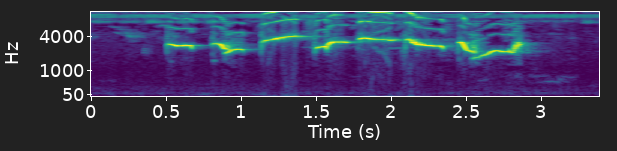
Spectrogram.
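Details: Oriental magpie-robin singing vigorously in the morning, used as a lure for lazy singers: seven loud whistled notes in quick succession, some level and some swooping down, in a clean setting.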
